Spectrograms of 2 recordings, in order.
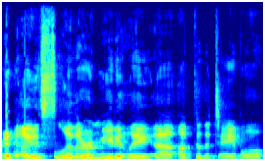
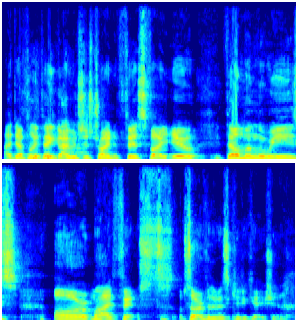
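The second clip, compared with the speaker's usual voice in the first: rushed apology; 3 semitones lower, faster than usual. Acted. Rogue backpedals apologizing.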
